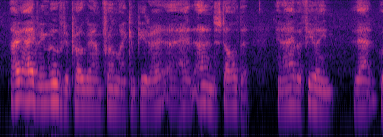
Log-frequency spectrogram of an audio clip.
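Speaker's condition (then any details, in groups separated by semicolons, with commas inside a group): Parkinson's; progressing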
